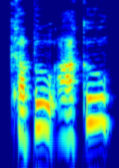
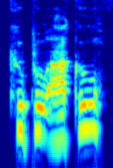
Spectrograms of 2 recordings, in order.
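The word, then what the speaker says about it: cupuaçu: I can't I'm not sure if I can pronounce this. Cupuacu, c u p u a c u c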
